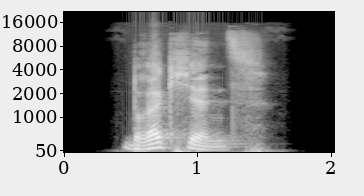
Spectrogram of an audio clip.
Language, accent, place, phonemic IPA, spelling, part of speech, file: German, Germany, Berlin, /ˈbʁœkçəns/, Bröckchens, noun, De-Bröckchens.ogg
- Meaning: genitive of Bröckchen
